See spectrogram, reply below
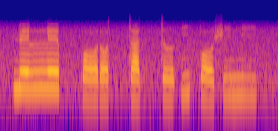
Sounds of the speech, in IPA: ɳɛ˥lːɛ˥ pːɔ˩ ɾɔ˩tːa˩tːɤ˩ ʔi˥pɔ˩ ʃi˥n̪i˥

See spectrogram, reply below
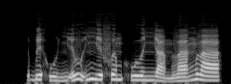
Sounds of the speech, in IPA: ɓe˧hwṳ˨˩ ɲḛ˧˥vɨ̰˧˥ ɲe˧fəː˧m hwu˧ə̯ ɲaː˧˩mvaː˨˦ŋvaː˧

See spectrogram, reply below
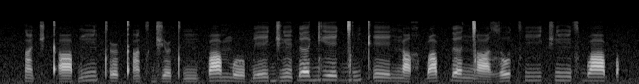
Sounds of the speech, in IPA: tɑ̃˩t͡ʃkʼɑ˩ ɓĩː˧tʼə˞˩ kʼɑ̃˩t͡sd͡ʒə˞˩tʼĩː˩ pɑ˧mo˩ɓe˧ d͡ʒẽ˧ɗɜ˥ɡʲeː˥ɡ͡ǀĩ˥ kʼeː˧ŋɑ˩χ ɓɑ˥pɗɜ˧ŋ͡ǀɑ˩ zo˥tʰiː˥t͡ʃĩː˥sbɑ˥p

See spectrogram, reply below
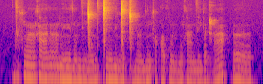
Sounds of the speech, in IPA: disʷœ̃ːxãː lœ̃ːvẽːzõ ndẽŋ͡ǀõndə ǀẽːzẽŋ͡ǀəɡ͡ǀõ jœ̃ːnzũsʷœ̃ qʷœːχʷẽːmbõxãː nzejɐɖʱãː | ɽœː

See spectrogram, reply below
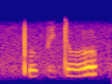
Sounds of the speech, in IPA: pʼupe̤to

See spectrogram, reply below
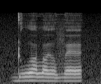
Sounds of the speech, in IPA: ɖoɐ̯lˠɛɐ̯væ

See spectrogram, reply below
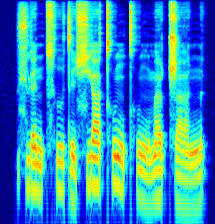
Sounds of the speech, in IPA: ɕɥɛ˥˧nt͡sʰɹ̩˥˩t̪e˩ɪ̯ ɕjä˥˧kʰʊ˥˩ŋkʰʊ˨˩ŋ mä˥˩ʈ͡ʂa˨˩˦n

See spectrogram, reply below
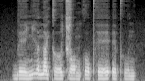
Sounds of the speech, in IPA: beː˩ɲi˥˨ə̯ na˧jkɤː˩˧t͡ɕɔː˩ŋ ko˧˩pʰeː˩˧ʔe˩ pʰu˩n

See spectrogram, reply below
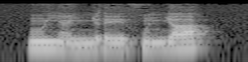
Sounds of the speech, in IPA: ũ˦jɛ̃˧ ɲə˧ɾeː˧fũ˧ ɲa˦

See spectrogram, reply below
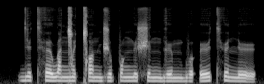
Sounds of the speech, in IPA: døtʰə waŋ͡ǀøǀɔnd͡ʒo pɔŋøʃə ŋɡø mboʔø tʰønø

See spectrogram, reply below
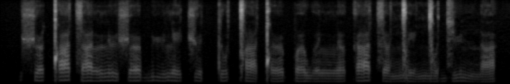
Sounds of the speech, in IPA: ʃœ˩˥ǃa˧˥˧t͡sa˩˧˩ lːʏ˧˩˧ʃœ˩˧˩ ɓy˧˩˧le˩˥ t͡ʃʏ˧˩˧tːʊ˧˥˧ǀa˧˩˧ ǃœ˩˥ pɐ˩˧˩wə˩˧˩ lːɐ˩˥ka˧˥˧ t͡sɐ˧˩˧ŋ͡ǀe˧˩˧ ŋ͡ǀʊ˩˥d͡zy˧˥˧ nːa˩˥

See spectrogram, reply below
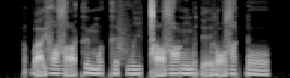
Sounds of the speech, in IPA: ɓa̰vʲɤ zˤa̰kymɤkef wi ǀḛ zˤɤŋ͡mu ɗḛ lṵzˤa k͡po

